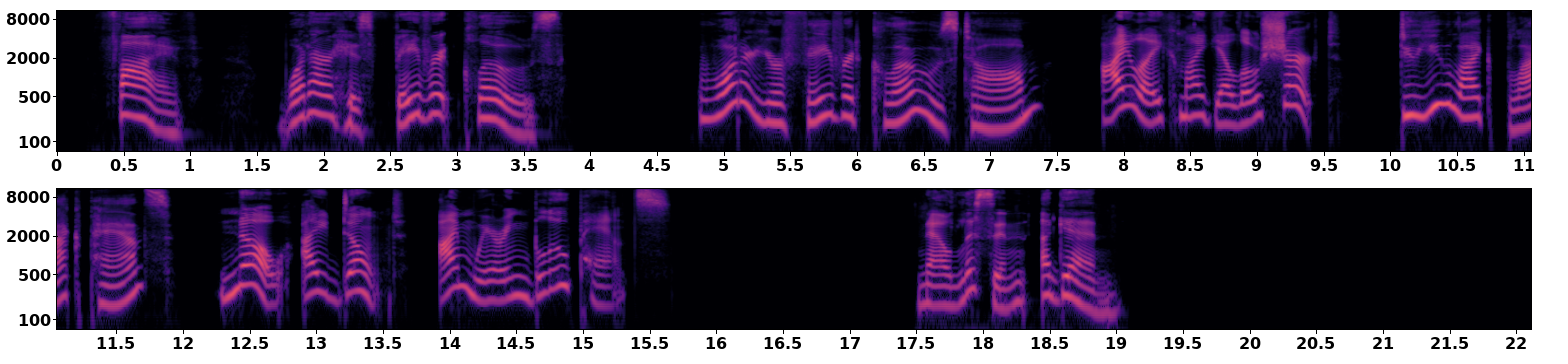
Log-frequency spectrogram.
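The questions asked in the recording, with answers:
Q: What are his favorite clothes?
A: His yellow shirt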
